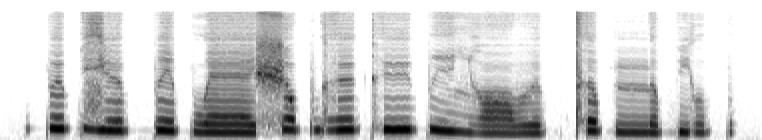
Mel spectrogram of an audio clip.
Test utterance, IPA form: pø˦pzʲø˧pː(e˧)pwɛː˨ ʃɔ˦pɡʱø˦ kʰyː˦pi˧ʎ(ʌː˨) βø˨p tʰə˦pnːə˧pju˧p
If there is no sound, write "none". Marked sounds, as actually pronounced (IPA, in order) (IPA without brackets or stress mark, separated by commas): e˧, ɔː˨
